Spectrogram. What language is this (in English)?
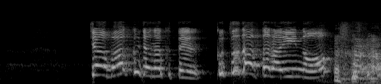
Japanese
